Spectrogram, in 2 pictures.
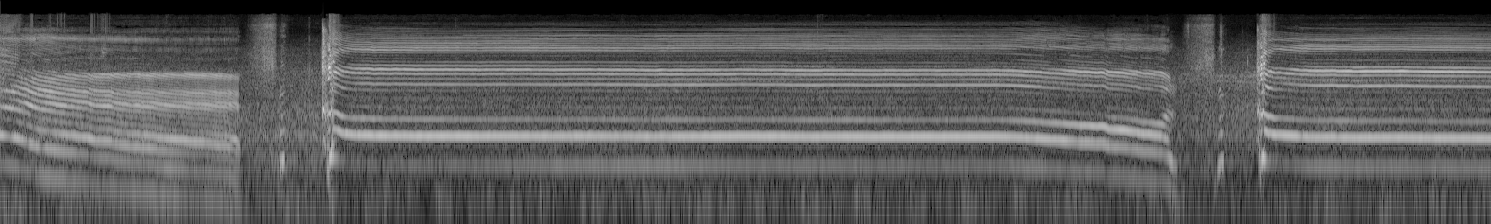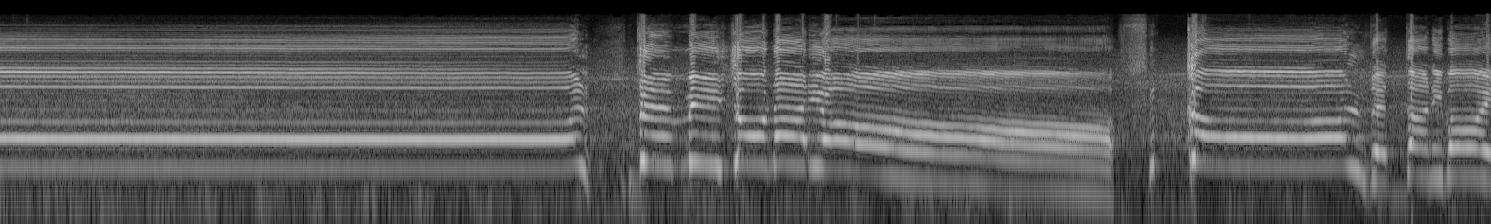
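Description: A football commentator's drawn-out shouted goal call, 'gol' held on one high note. It comes as two long holds of about six seconds each, each falling in pitch as the breath runs out, with quick gasps between and shorter falling cries near the end. It hails a goal scored the moment before.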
